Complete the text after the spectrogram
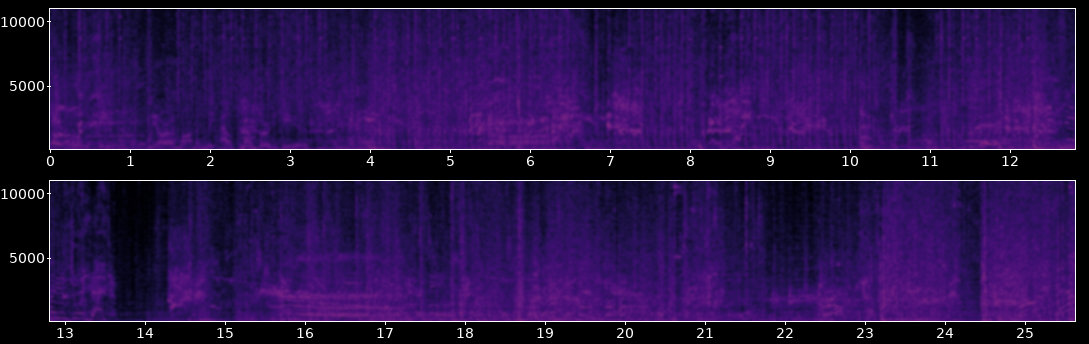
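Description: Rapid gunfire blasts and zaps in a game battle.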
